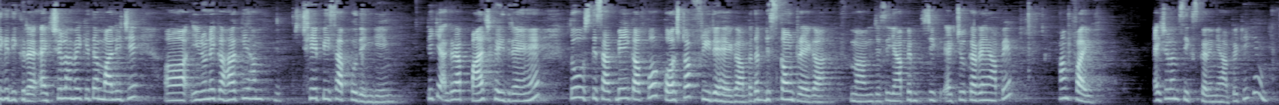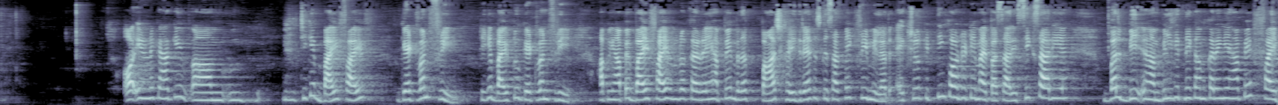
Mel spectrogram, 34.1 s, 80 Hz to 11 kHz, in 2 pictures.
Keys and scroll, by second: 4.7 6, 13.6 BackSpace, 14.2 5, 15.9 6, 17.0 BackSpace, 18.0 6, 31.9 Return, 33.9 5.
